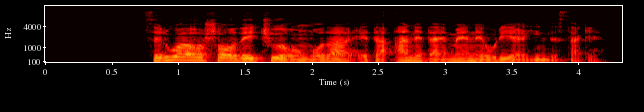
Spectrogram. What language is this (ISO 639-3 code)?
eus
